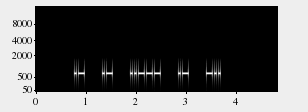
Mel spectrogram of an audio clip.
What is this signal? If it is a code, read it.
Morse code, heard as a keyed tone, about 30 wpm, spaced as for 17 wpm, 700 Hz. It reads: AA2AD
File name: Lesson 14g - Number 2 - Call Signs 30wpm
